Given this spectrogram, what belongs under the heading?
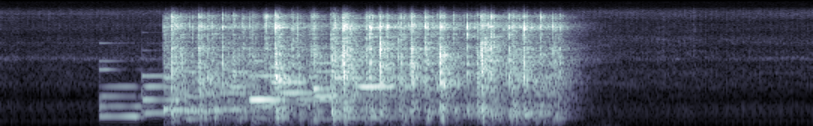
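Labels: First, a ringtone can be heard. Meanwhile, typing is audible.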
